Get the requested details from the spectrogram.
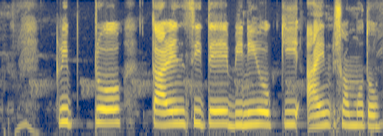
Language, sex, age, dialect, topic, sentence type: Bengali, female, 18-24, Rajbangshi, banking, question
